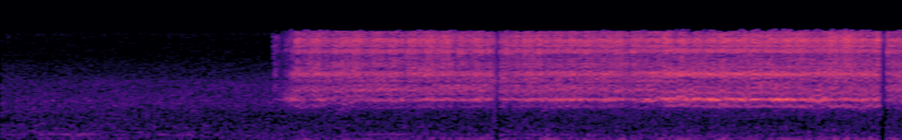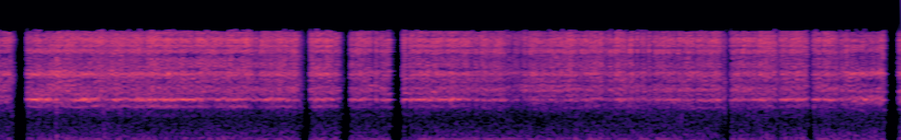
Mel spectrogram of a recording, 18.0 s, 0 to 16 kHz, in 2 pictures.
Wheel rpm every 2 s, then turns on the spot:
0, 50, 70, 70, 70, 70, 70, 70, 50.
none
